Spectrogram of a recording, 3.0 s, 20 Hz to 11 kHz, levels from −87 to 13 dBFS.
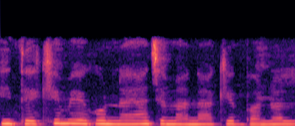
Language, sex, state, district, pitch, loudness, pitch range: Bhojpuri, female, Uttar Pradesh, Varanasi, 265 Hz, -16 LUFS, 250-280 Hz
